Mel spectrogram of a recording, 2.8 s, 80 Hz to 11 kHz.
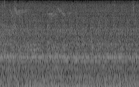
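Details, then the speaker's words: Mazda that had code P0302 cylinder 2 misfire and was shaking badly, idling after the code was cleared. Steady, even low rumble with no stumbles; the engine now runs perfectly with no shaking. "pues me temblaba mucho ya no no ya está perfectamente bien ya"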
